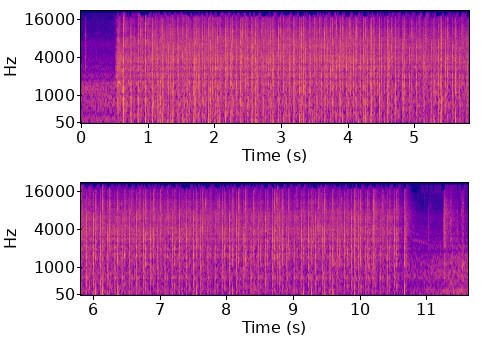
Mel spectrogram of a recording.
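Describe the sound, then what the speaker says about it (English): Two BB guns firing full auto at the same time into a homemade riot shield, a dense, loud, continuous rattle of rapid clicking impacts lasting about ten seconds before stopping abruptly. "we're just going to see how well it can withstand against full auto from both of these guns at the same time"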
